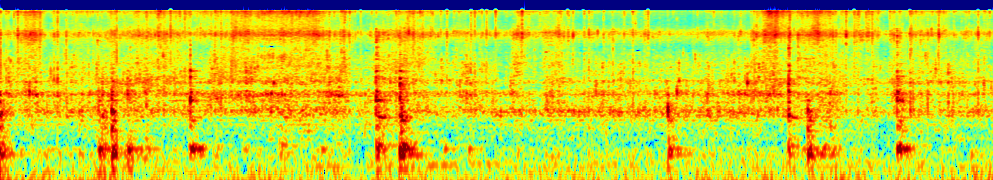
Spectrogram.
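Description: Chicken pieces sizzling steadily in hot oil on a high flame in a karahi, at the searing stage before they turn golden. Irregular clicks and scrapes, roughly one a second, come from a spoon stirring the chicken against the pan.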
